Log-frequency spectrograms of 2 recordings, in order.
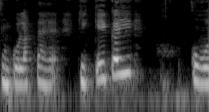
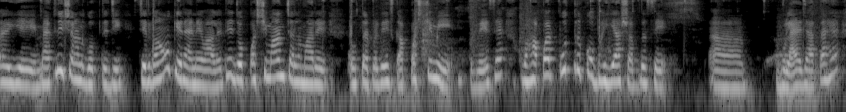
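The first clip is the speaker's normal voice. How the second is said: ordinary delivery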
